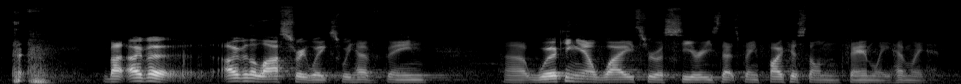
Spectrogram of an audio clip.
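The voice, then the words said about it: Slightly raspy voice. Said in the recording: “my voice is a little bit raspy this morning”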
